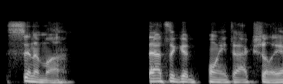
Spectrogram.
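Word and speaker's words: Sinema: YT Prenude says, doing theatrics with a surname pronounced Cinema.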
